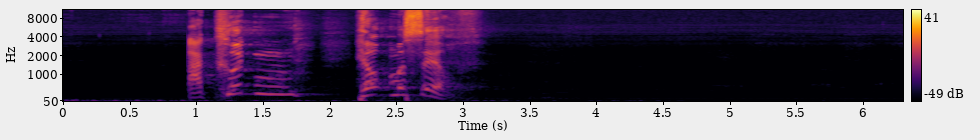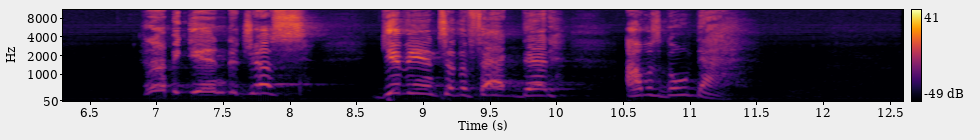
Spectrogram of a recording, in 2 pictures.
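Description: A man preaches with animated, forceful bursts into a microphone in a large echoing hall.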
